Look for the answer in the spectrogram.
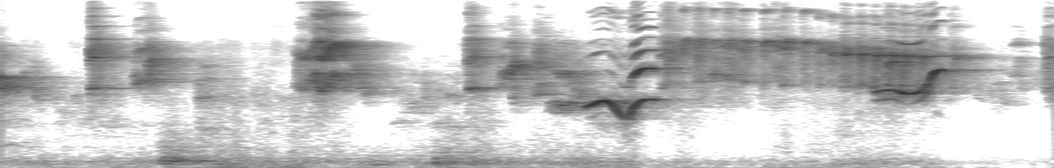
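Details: Hand-tame rose-ringed parakeet giving scratchy squawks, then clear looping whistles that dip and rise, followed by a long buzzy trill ending in a bent whistle, with soft low thumps.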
